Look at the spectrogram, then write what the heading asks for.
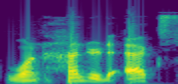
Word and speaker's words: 100X: So your book here, The 100X Leader, or do you pronounce it internally in your head 100 times leader? No, I say 100X. You say X.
